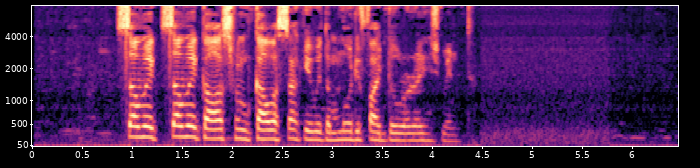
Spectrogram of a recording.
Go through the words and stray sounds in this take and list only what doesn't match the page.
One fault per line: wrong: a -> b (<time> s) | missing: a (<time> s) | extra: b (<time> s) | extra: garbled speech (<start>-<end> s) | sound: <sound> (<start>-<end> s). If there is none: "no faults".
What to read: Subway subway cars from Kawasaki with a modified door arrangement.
no faults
